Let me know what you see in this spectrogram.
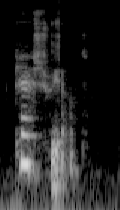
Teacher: İyyat burada şəkilçidir. İyyat şəkilçi olduğuna görə burada y-nın biri düşəcəkdir.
